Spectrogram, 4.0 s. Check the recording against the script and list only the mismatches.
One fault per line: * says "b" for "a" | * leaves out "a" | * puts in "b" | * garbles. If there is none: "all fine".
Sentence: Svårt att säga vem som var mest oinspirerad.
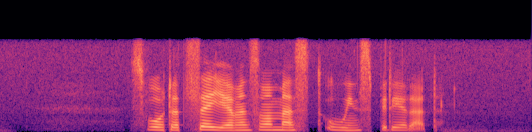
all fine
